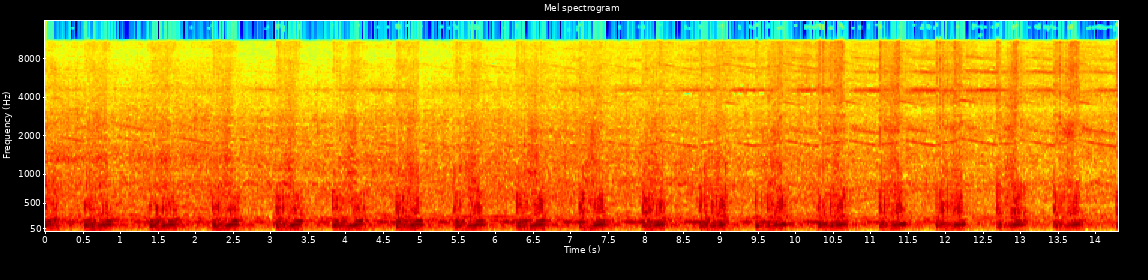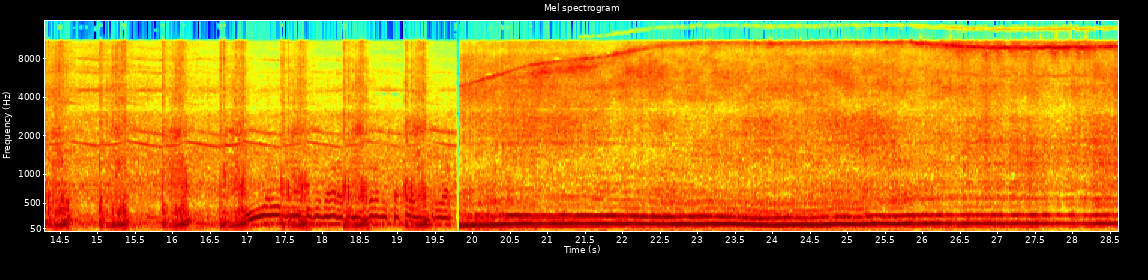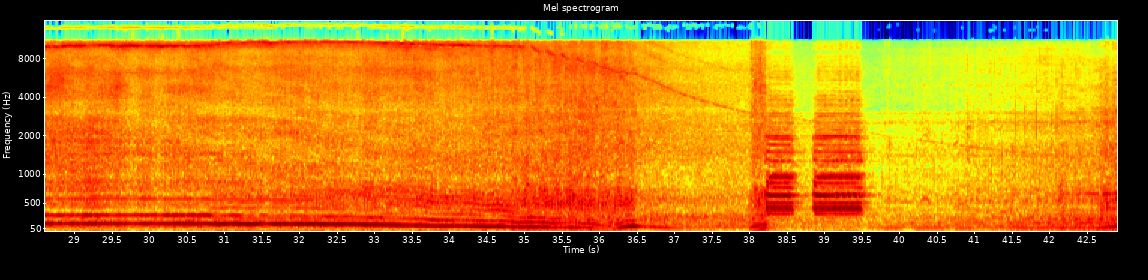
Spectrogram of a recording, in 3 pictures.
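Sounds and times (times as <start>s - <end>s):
diesel truck engine with high whine: 0.0s - 42.9s
horn blasts: 38.1s - 39.8s.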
